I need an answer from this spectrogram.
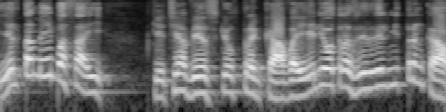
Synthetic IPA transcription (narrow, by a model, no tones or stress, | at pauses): elɪt̪ɐ̃mbẽj̃pɾɐsai | poɾket͡ʃĩɲɐvezɪskɪewt̪ɾɐ̃ŋkavɐelɪiowt̪ɾɐzvezɪzelɪmɪt̪ɾɐ̃ŋka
